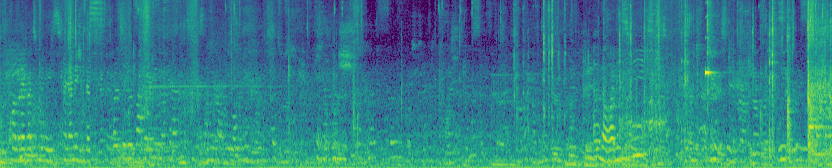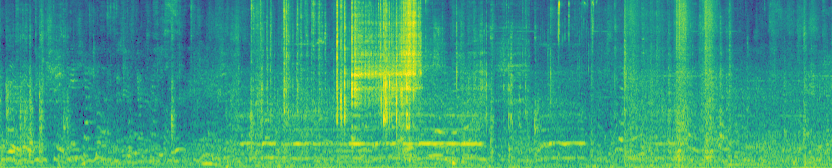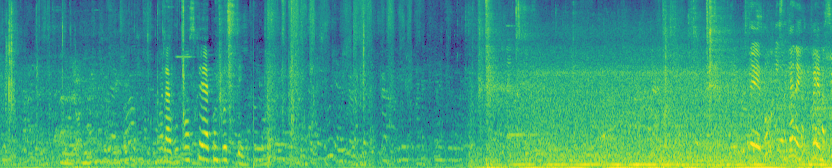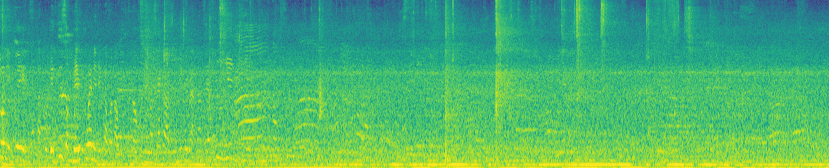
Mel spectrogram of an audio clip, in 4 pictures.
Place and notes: Tours, France - Tours station
The very noisy Tours station atmosphere. The diesel engines flood the huge station with a heavy drone sound. After a walk in the station, I buy a ticket in the office, and I go out near the fountain.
